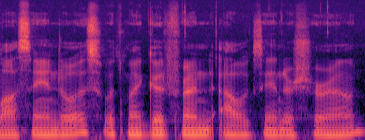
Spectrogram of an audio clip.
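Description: This is a man with a plain, everyday voice. He speaks at a moderate pace in a fairly low pitch. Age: 30s. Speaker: podcast host. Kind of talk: casual chat.

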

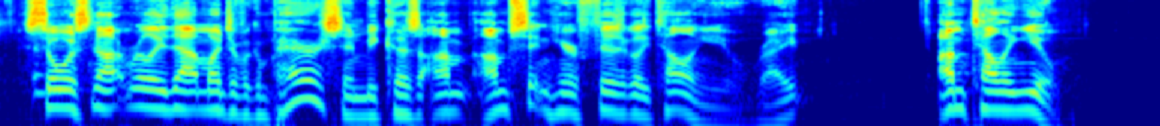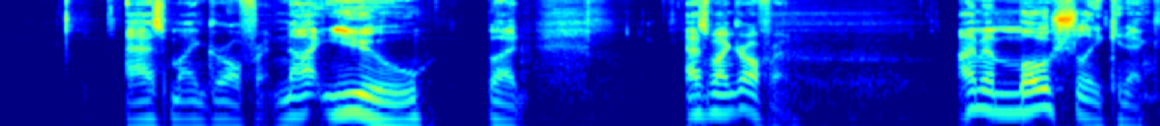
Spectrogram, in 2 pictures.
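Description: Talking at a fairly quick pace, a man with a fairly high voice uses lively intonation, swings widely in loudness and takes long, frequent pauses. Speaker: podcast host. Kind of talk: casual chat. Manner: animated.

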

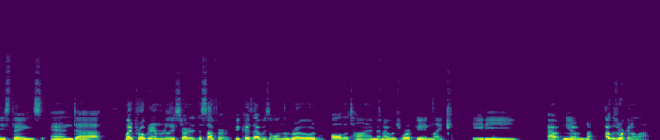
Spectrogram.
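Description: With an American accent, a man uses an ordinary speaking voice at a fairly high pitch, moderate pace and ordinary pitch variation. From Virginia. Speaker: AA speaker. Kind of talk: testimony.

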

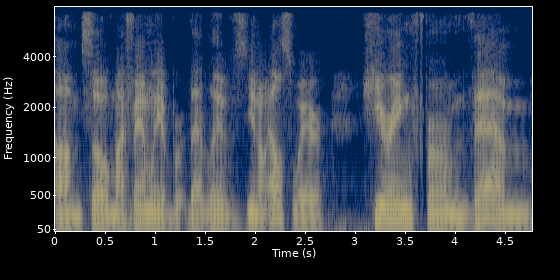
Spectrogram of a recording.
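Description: A man with an American accent and a normal speaking voice at medium pitch, moderate pace and ordinary pitch variation. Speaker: podcaster. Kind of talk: casual chat.

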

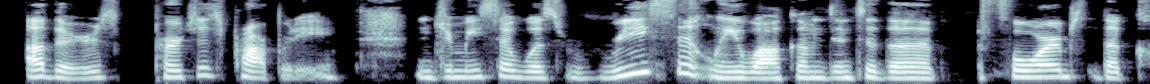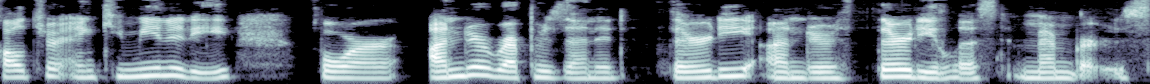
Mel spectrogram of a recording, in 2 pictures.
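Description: Against a quiet background, a woman with an unremarkable speaking voice talks at a moderate pace. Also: medium pitch for a woman, ordinary pitch variation, dry, close sound with no echo. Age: 30s. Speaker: podcast host and mindset coach. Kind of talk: interview; scripted intro.

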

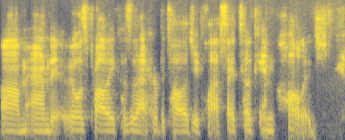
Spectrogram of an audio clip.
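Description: A man with a medium-pitched voice and an American accent, at a fairly quick pace. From US, Los Angeles. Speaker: postdoctoral biologist. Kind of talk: interview. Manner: hesitant, with fillers and repeats.

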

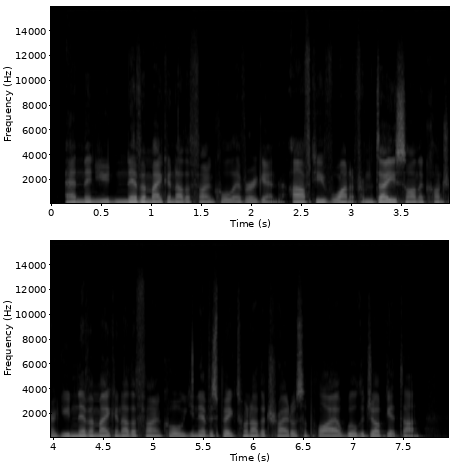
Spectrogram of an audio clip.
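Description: Very fast speech in an Australian accent with fairly even intonation. The recording is very clean, with a silent background. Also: man. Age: 30s. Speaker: builder and business coach. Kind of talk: casual interview.

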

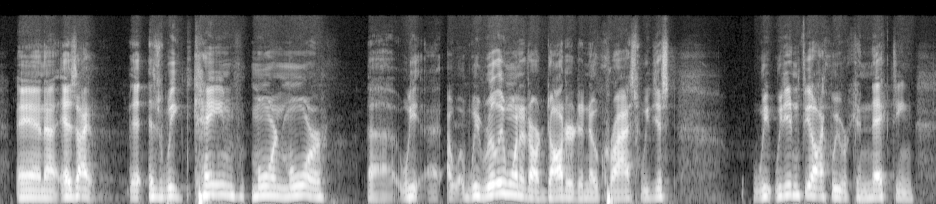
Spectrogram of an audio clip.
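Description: A man's fairly high voice with an American accent, a moderate pace, ordinary pitch variation, and long, frequent pauses. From Edgewood area, US. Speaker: former law enforcement officer. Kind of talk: testimony. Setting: church stage with audience.

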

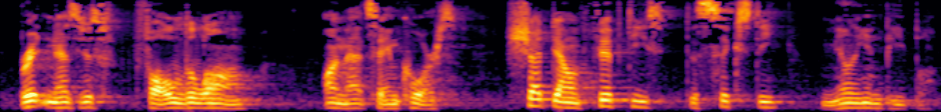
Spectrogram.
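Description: A man's normal speaking voice at a medium pitch, with ordinary pitch variation and a fairly slow pace. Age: 60s. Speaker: minister. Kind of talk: testimony. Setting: church pulpit.

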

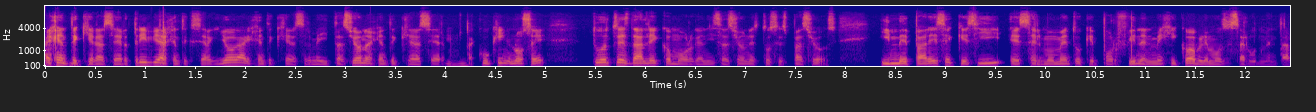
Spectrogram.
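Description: A man's medium-pitched voice with a French accent at a very fast pace, big swings in loudness and ordinary pitch variation, on a very clean recording with a silent background. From France. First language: French (speaking Spanish). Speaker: nonprofit executive. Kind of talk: interview.

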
